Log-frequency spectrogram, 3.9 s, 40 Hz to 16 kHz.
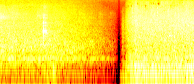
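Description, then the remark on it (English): Steady rain patters on a 10x10 tent in a dense, hissing wash, cuts out briefly near the middle, then returns slightly louder and fuller. No one speaks. “If it rains any harder, I'll go inside. I got one of those 10x10 tents so I could find some peace up here.”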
